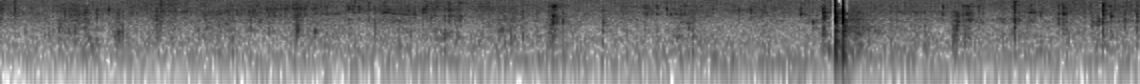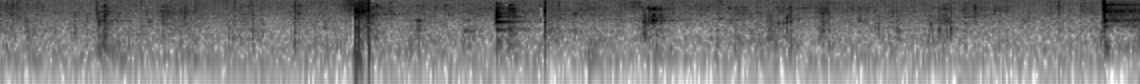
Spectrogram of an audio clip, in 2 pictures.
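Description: Close-miked chewing and biting of kutabs, thin Azerbaijani stuffed flatbreads, with a few sharp clicks, the loudest about three, five and a half and eight seconds in.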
